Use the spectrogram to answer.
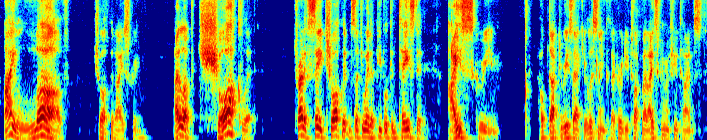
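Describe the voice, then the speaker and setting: Older male presenter, mellow low tone, measured workshop delivery with deliberate pauses and shifting emphasis. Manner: deliberate, pausing between phrases; demonstrates varied word emphasis. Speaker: guest presenter on speech strategies. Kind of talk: spoken workshop talk with demonstrations.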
